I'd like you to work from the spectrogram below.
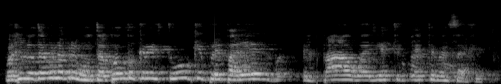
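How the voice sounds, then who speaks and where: Man, 30s, pastor preaching, high voice, mellow tone, lively storytelling. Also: fairly quick, muffled recording. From Chile. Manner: animated storytelling, acts out his own prayers and questions the congregation. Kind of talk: church sermon. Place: church service. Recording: echoey church hall.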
